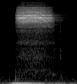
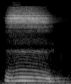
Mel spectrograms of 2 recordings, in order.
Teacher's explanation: Next, we have the alveolar fricatives. The voiceless alveolar fricative s, and the voiced alveolar fricative z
